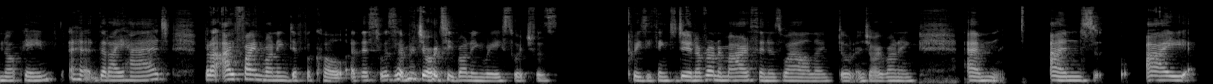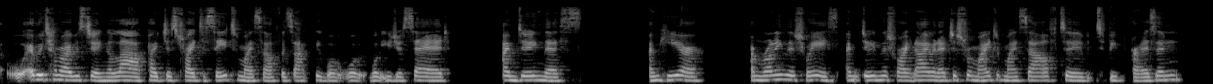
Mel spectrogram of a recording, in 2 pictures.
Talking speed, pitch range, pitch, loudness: 210 wpm, 175-200 Hz, 185 Hz, -26 LUFS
